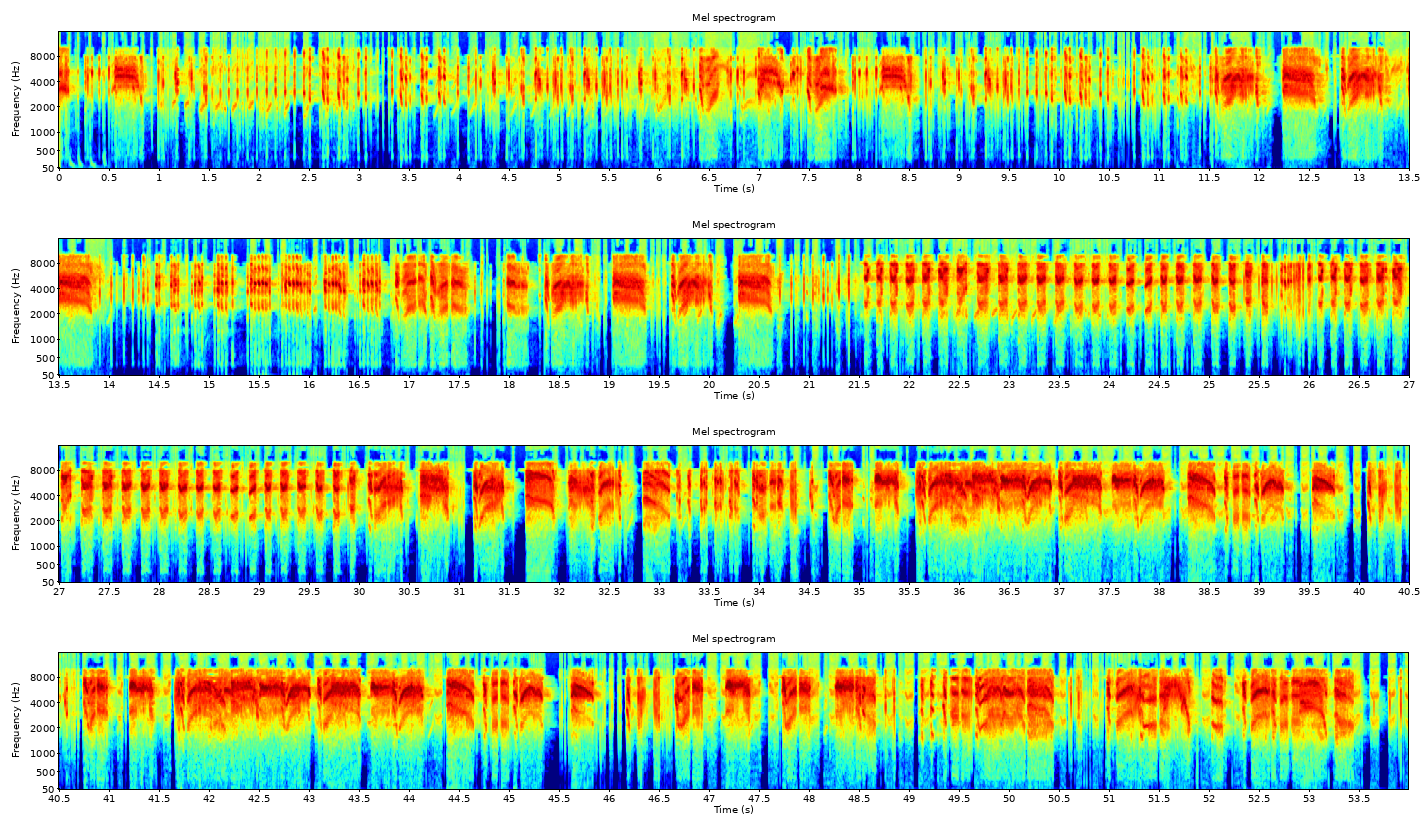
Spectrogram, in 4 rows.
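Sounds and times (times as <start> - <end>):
swiftlets twittering: 35.8 - 45.2, 46.2 - 53.9.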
